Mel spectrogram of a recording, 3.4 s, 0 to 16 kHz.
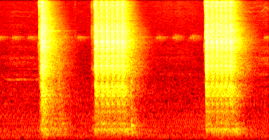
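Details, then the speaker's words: Nissan 240SX with a freshly installed 1JZ engine, first crank attempt with no fuel in the system: three bursts of rapid starter clicking and no turnover. Dead battery, later jump-started. "well it's dead let's go ahead and charge the battery and then we'll go from there"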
